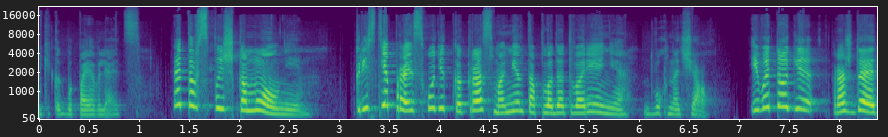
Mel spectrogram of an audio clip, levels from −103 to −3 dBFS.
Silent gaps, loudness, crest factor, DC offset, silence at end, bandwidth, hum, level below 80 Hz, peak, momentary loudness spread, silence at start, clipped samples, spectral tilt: none; -23 LUFS; 20 dB; under 0.1%; 0 s; over 20 kHz; none; -82 dBFS; -4 dBFS; 16 LU; 0 s; under 0.1%; -3.5 dB/octave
